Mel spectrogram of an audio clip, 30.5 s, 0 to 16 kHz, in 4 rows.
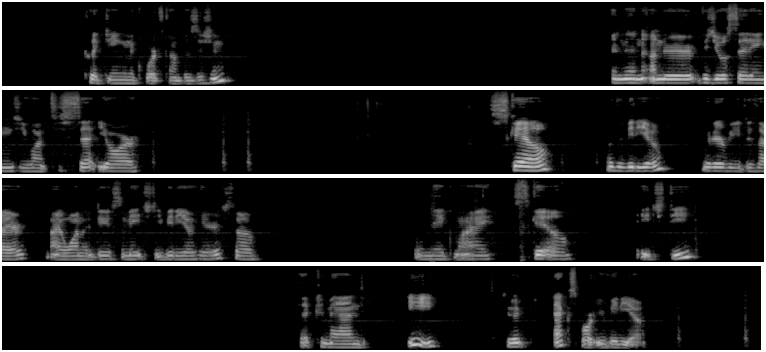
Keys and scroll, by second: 11.0-12.8 typing, 18.7-20.9 typing, 27.3 super+e.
